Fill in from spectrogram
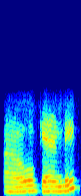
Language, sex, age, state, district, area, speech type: Telugu, female, 30-45, Telangana, Jangaon, rural, conversation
